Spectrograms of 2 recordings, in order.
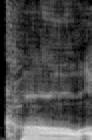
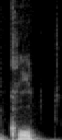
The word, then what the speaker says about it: Coll: Well, according to Steve Coll of The New Yorker, I guess that's how you pronounce it, maybe Coll, C-O-L-L, of The New Yorker, the problem is there's too much freedom of speech.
